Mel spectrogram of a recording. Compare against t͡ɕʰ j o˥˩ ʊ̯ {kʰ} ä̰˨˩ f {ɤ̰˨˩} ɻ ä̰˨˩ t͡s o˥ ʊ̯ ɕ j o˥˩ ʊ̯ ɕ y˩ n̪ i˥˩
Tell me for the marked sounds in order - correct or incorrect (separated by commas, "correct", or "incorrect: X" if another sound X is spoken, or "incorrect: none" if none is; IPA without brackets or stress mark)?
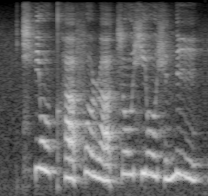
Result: correct, incorrect: ɤ˥˩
